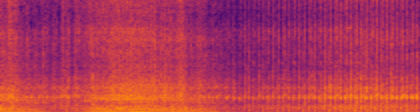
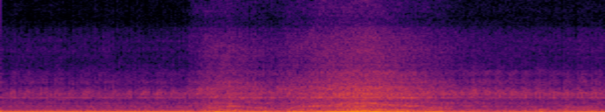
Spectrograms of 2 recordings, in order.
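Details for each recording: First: Old Audi diesel for sale: idles with an uneven, lumpy beat and occasional twitches; owner suspects a hose may be leaking and something needs replacing; cause not confirmed. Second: Audi diesel for sale, just after timing belt change, with new oil and filter: idle rises smoothly on a throttle blip and settles back cleanly, no hesitation or rattles, no smoke; engine runs well.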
